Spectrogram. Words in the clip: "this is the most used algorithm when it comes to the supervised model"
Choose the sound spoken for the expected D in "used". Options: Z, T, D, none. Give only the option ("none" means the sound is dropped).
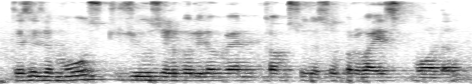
none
